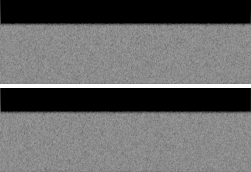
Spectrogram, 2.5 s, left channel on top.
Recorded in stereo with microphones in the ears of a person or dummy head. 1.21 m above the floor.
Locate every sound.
Only background noise.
